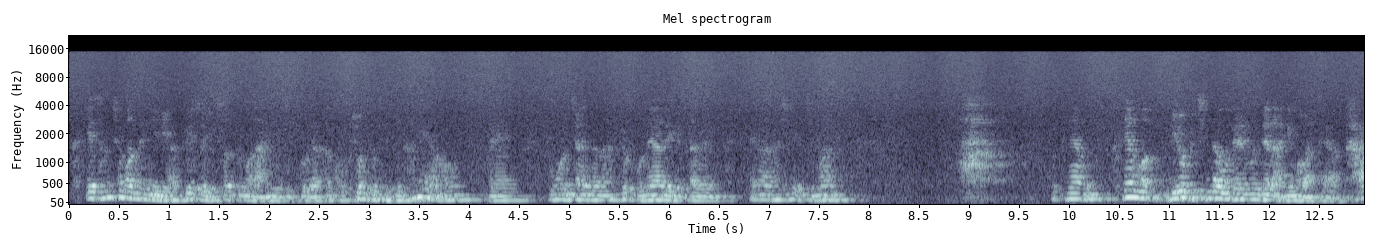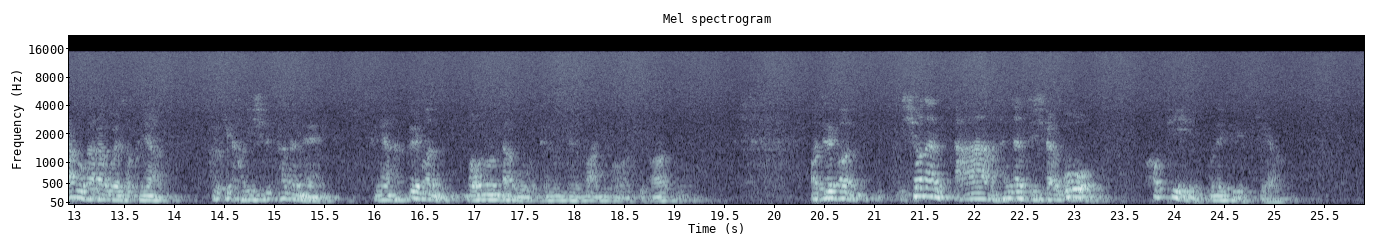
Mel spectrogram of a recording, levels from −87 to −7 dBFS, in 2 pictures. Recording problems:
off-mic speech; far
high frequencies cut off; noticeable; nothing above 5.5 kHz
room echo; slight; dies away in 0.5 s
hiss; loud; throughout; 5 dB below the speech

